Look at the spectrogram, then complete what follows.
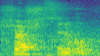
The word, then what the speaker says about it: সস্নেহ: এর উচ্চারণটা একটু ব্যতিক্রম। বলছিলাম দন্তের সাথে ত থ ন র থাকে তার উচ্চারণ হবে এস এর মতো, কিন্তু শুধু দন্তের সাথে থাকলে তার উচ্চারণ সবসময় তাহলে বর্ষ হবে। সস্নেহ উচ্চারণ হবে সস্নেহ, সস্নেহ উচ্চারণ।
